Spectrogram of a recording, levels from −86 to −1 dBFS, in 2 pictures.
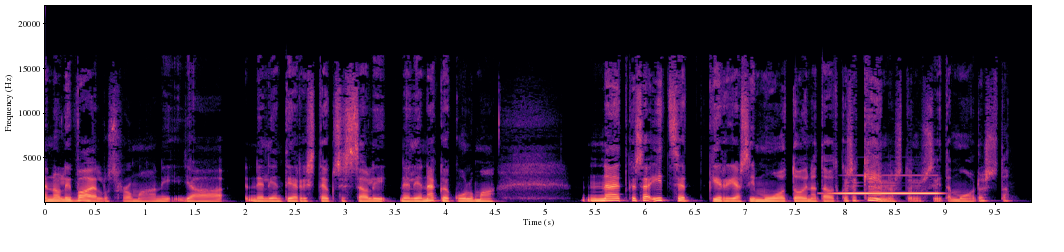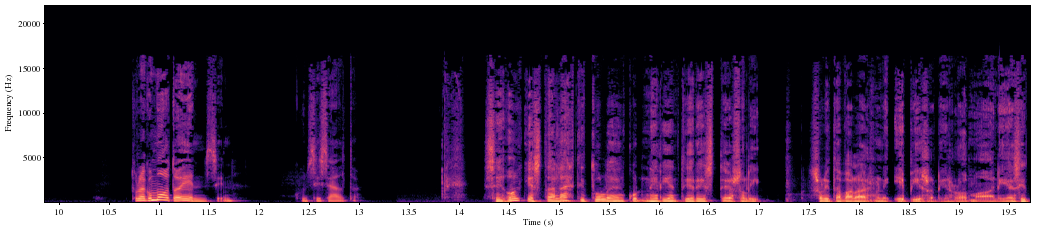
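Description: Right after "sä itse kirjasi muotoina", at 7.72 s, loudspeaker feedback squeal begins. A microphone is hearing its own loudspeaker, and the loop gain tops one at 1 kHz. That tone swells within about a third of a second, sits roughly 5 dB above the speech, and stops at 9.07 s.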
